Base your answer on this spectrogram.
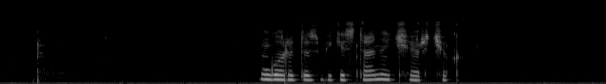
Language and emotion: Russian, neutral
